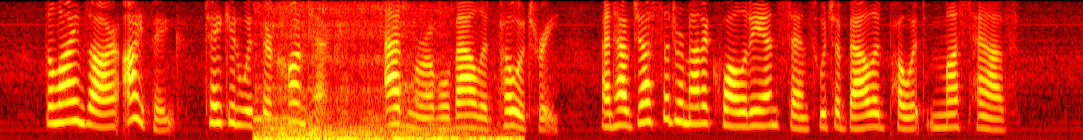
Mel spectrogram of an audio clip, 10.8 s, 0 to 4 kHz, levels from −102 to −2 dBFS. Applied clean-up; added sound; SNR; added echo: none; Sink (filling or washing); 9 dB; none.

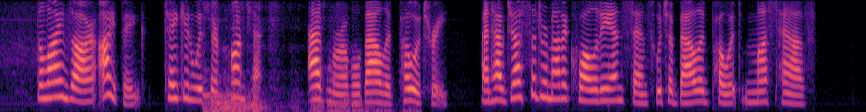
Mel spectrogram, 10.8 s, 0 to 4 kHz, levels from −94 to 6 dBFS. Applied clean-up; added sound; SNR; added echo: neural mask model RNNoise.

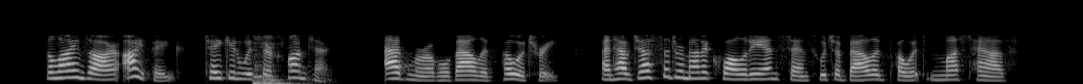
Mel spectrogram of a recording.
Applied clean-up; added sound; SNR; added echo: neural mask model DeepFilterNet 3.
